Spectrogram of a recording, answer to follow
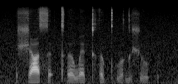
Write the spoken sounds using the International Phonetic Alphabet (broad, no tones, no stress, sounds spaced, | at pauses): ʃ ɑ s ə ʔ tʼ ə w ɛ kʰ ə kʷʼ ɑ ɡ ʊ ʃ u ʔ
